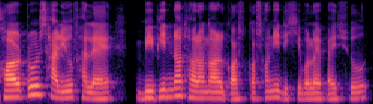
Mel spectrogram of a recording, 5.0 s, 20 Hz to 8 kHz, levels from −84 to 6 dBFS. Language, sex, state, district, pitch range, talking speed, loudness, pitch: Assamese, male, Assam, Kamrup Metropolitan, 125-150 Hz, 95 wpm, -21 LUFS, 135 Hz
